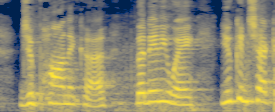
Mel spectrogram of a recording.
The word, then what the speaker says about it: japonica: pronouncing it all wrong i think i was pronouncing it japaneco when it's pronounced japonica but anyway you can check out that link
